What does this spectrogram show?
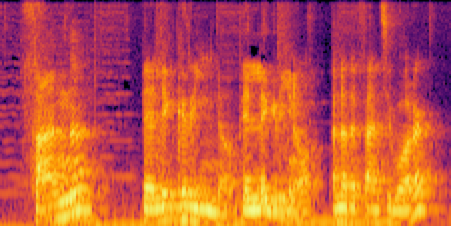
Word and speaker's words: San Pellegrino: But we pronounce it San Pellegrino. San Pellegrino.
